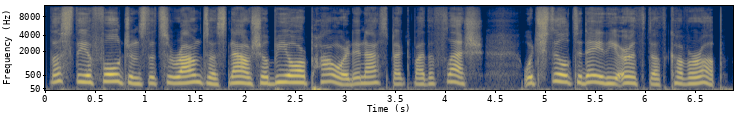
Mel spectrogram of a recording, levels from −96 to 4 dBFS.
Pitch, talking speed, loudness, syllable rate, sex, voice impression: 215 Hz, 210 wpm, -17 LUFS, 5.4 syllables/s, female, feminine, slightly gender-neutral, adult-like, slightly middle-aged, thin, tensed, powerful, slightly bright, slightly hard, slightly clear, fluent, intellectual, sincere, slightly lively, strict, slightly sharp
